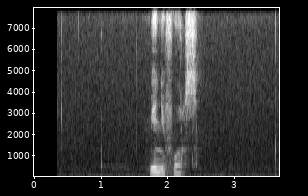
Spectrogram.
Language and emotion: Russian, neutral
